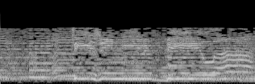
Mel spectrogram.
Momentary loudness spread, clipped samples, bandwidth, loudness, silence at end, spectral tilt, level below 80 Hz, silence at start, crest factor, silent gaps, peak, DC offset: 5 LU; under 0.1%; 5.8 kHz; -13 LUFS; 0 s; -7 dB/octave; -66 dBFS; 0 s; 14 dB; none; 0 dBFS; under 0.1%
